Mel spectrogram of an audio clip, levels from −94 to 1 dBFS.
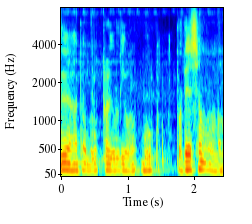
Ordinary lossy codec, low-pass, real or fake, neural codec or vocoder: none; none; fake; codec, 16 kHz, 4 kbps, X-Codec, HuBERT features, trained on general audio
